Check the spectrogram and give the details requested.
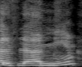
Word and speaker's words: ألم: الشرح نفسها ككتابة نفسها، لكن النطق يختلف. لماذا هذه ألف لام ميم وهذه ألم؟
